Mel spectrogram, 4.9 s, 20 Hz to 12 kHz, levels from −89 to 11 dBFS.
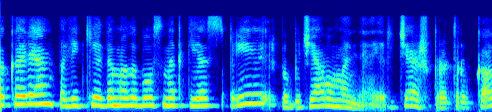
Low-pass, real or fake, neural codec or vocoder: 7.2 kHz; fake; codec, 16 kHz, 2 kbps, FreqCodec, smaller model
